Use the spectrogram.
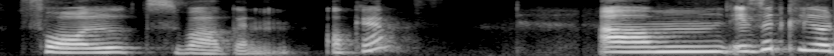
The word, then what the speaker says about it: Volkswagen: It's not Volkswagen, it's Faulkswagen because it's a German car brand and V is always pronounced as F. So that is why it's FS wagon.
